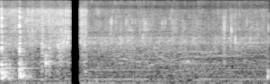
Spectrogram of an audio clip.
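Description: Bangus (milkfish) frying in a pan, with a close, steady hiss of sizzling oil and small crackles, briefly cut out once before carrying on.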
